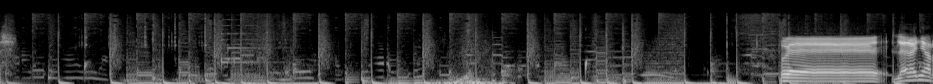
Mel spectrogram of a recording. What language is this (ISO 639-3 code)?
spa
